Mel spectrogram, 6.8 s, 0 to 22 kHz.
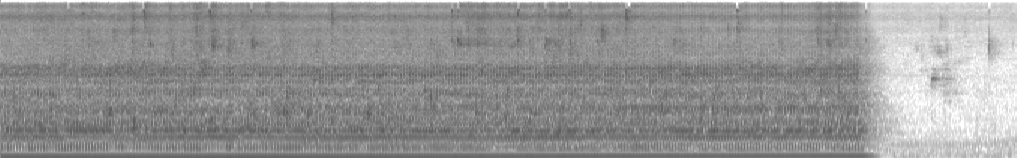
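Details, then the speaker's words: Breville BES870 hot water spout dispensing a fixed 8 oz, on a freshly descaled machine. Steady, even pump hum with water rushing through, then a clean cut-off; the hot water pump sounds healthy. "will dispense exactly eight ounces not sure how many milliliters that is"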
